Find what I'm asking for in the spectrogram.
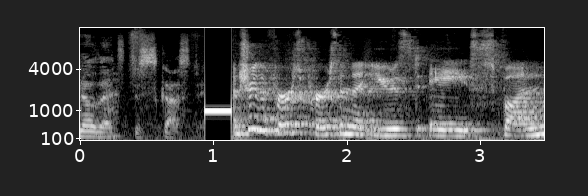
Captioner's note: beeping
